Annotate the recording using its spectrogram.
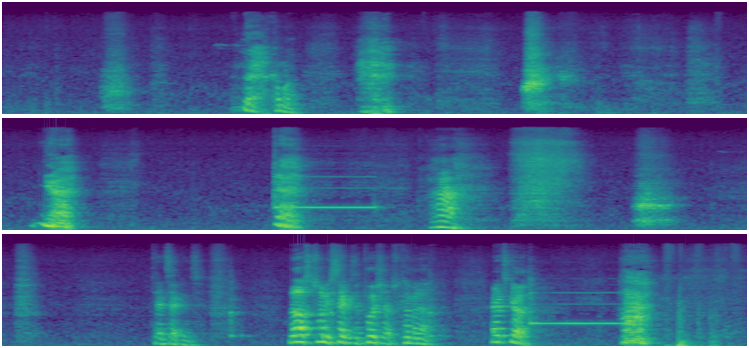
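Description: A man speaks in short bursts nearby, out of breath.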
